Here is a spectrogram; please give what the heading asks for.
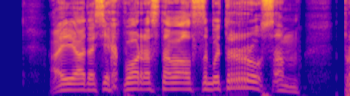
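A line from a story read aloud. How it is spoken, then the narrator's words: Roaring. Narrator (Russian): проревел лев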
